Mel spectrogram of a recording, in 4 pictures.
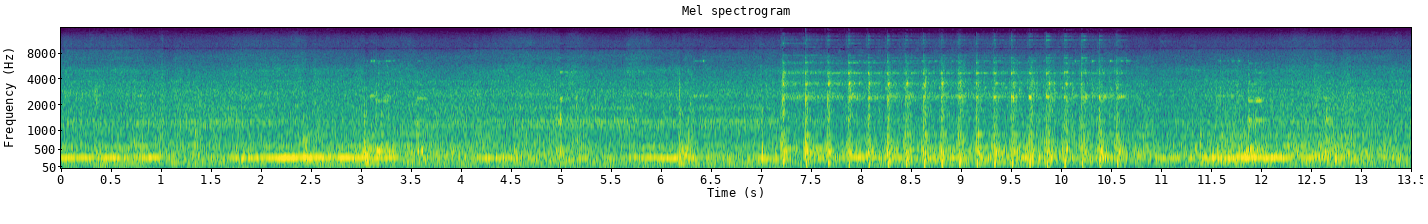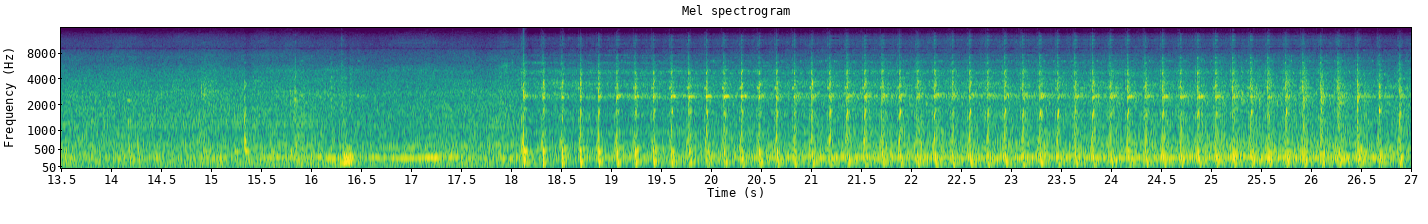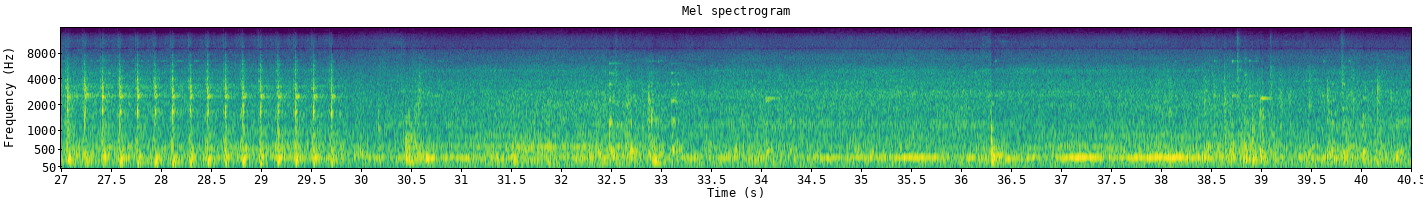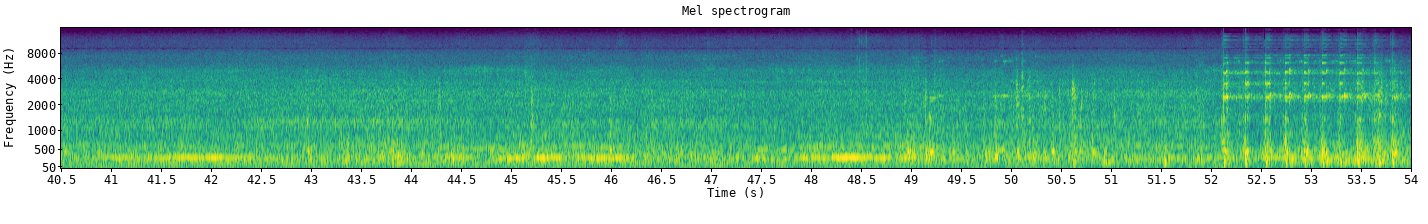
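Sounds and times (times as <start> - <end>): diesel engine running: 0.0 - 54.0
hydraulic breaker hammering rock: 6.1 - 10.9, 18.0 - 30.7, 48.7 - 54.0.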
